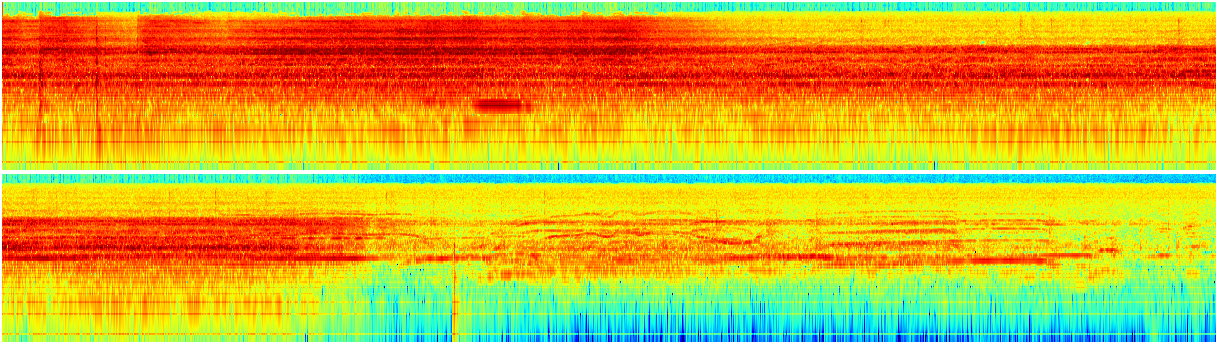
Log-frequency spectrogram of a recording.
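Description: A rock band's last drum hits, then electric guitars and amps left ringing with sustained feedback tones for about fifteen seconds before cutting off suddenly. After the cut, a single knock, then voices of the crowd chattering.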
